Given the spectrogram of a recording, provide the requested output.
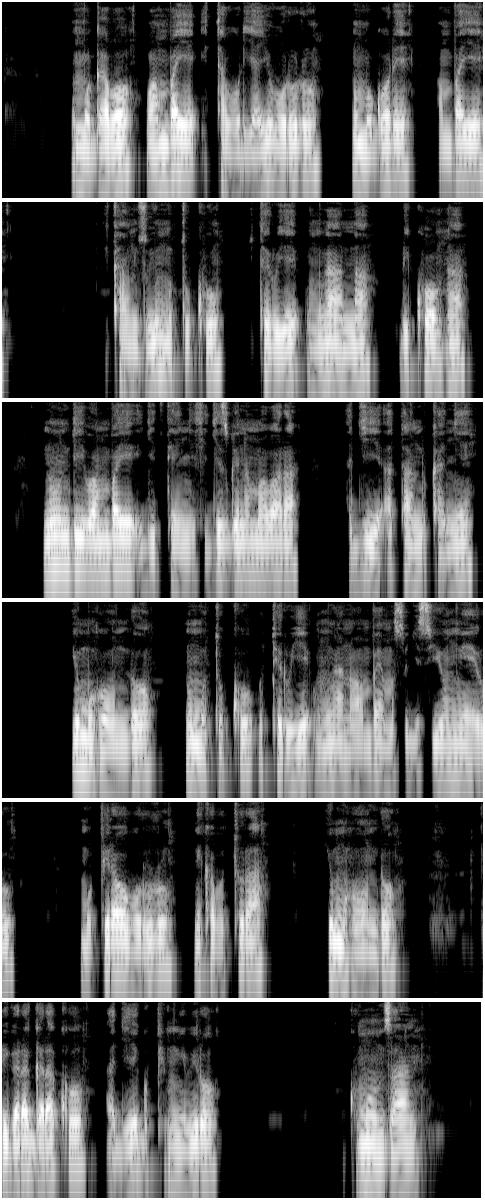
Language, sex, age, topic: Kinyarwanda, male, 18-24, health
